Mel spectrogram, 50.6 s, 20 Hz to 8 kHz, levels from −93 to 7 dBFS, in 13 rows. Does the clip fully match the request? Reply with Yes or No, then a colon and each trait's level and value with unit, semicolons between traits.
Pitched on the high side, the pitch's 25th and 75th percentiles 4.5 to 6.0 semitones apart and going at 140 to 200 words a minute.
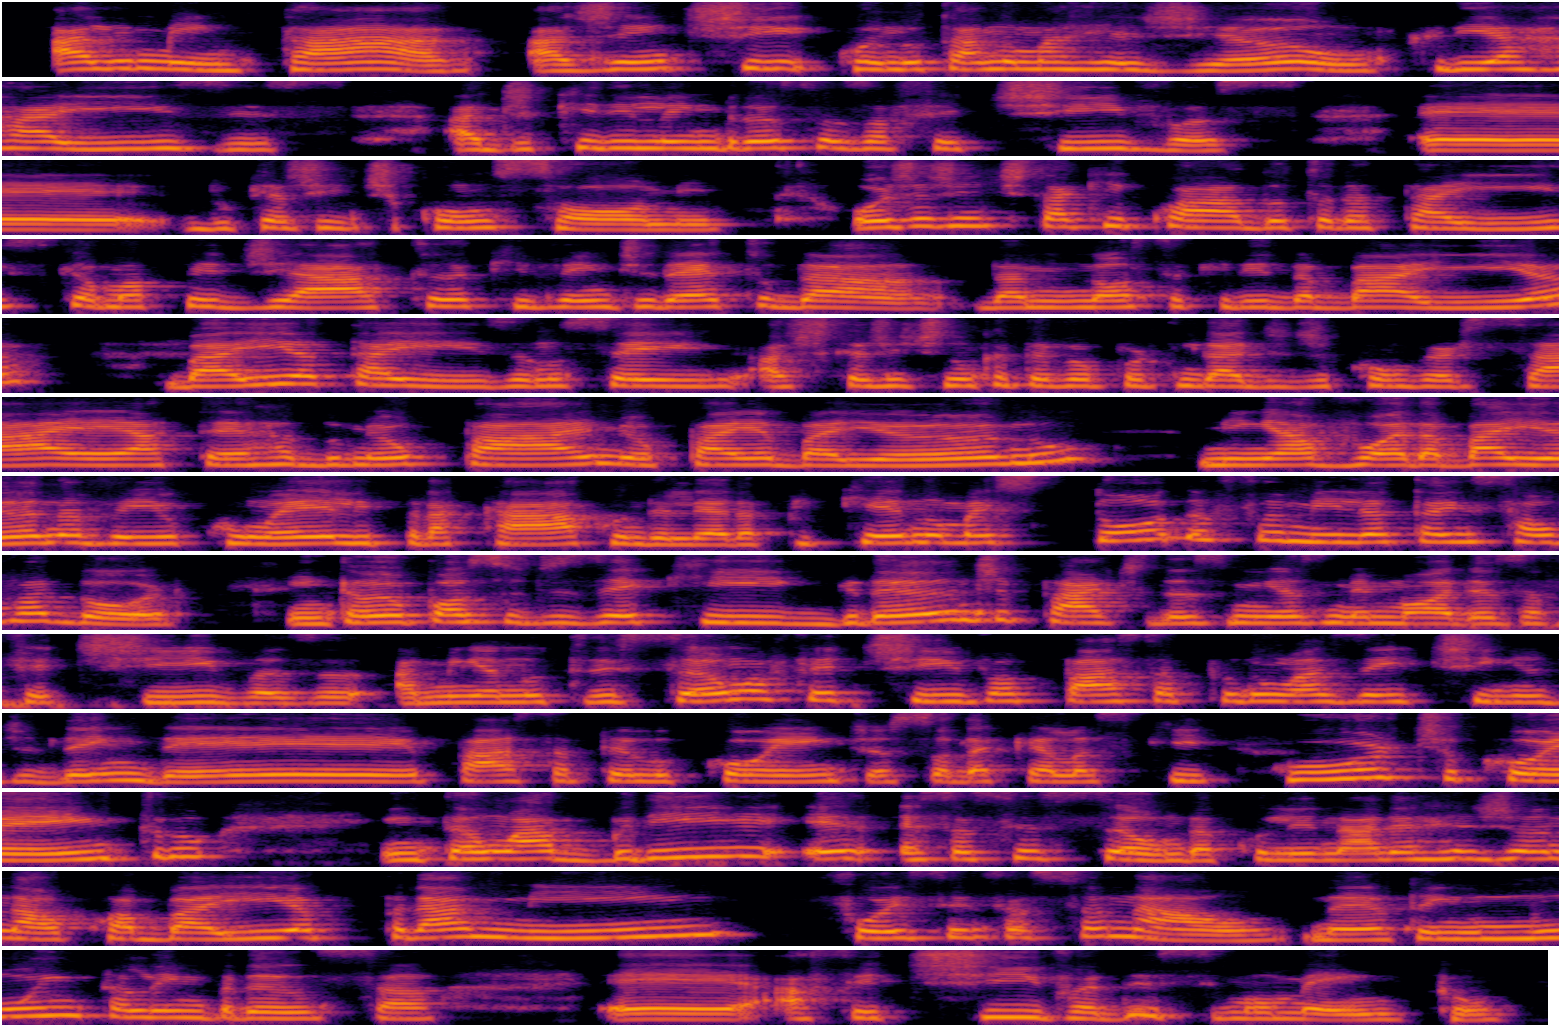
No: high, 230 Hz; average, 3.3 semitones; average, 165 wpm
